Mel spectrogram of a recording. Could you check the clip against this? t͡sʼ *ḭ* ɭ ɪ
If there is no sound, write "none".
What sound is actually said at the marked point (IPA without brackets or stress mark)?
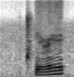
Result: i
